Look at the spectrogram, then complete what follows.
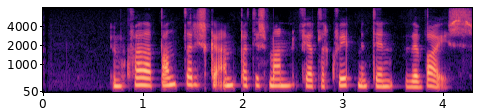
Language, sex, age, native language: Icelandic, female, 30-39, Icelandic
